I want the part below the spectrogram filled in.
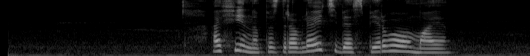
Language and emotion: Russian, positive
